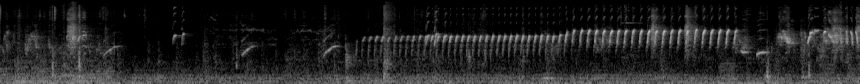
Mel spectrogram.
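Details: Male canaries in a chorus, singing to impress: scattered rising chips, then a long rapid trill that steps up in pitch and grows louder, pulsing several times a second.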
